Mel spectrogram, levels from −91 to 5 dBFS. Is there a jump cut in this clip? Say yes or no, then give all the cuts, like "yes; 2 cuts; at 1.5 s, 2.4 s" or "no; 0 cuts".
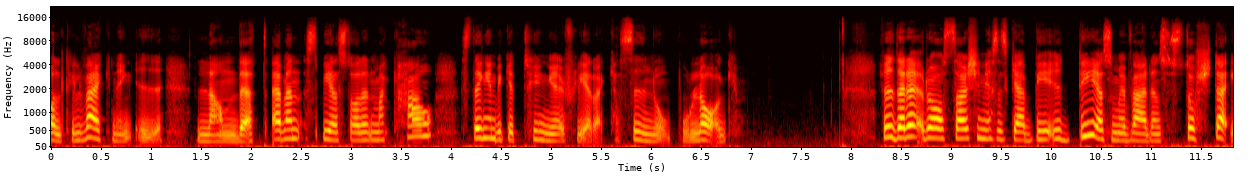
yes; 1 cut; at 4.4 s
